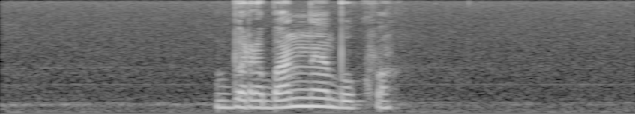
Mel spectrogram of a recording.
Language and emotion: Russian, neutral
